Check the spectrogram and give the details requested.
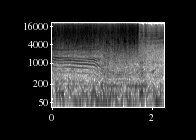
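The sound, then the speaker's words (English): A loud, sustained thunderous crash of a lightning strike breaking through a glass cathedral ceiling, with a falling whine at the start and harsh crackling noise throughout, brightening into a sharper hiss near the end. “Now, based on my calculations, the lightning should break through the glass and strike you at...”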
